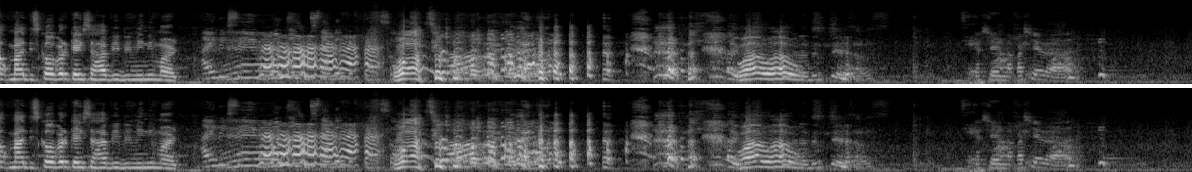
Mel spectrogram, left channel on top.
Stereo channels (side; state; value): both; normal; correlation 0.57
